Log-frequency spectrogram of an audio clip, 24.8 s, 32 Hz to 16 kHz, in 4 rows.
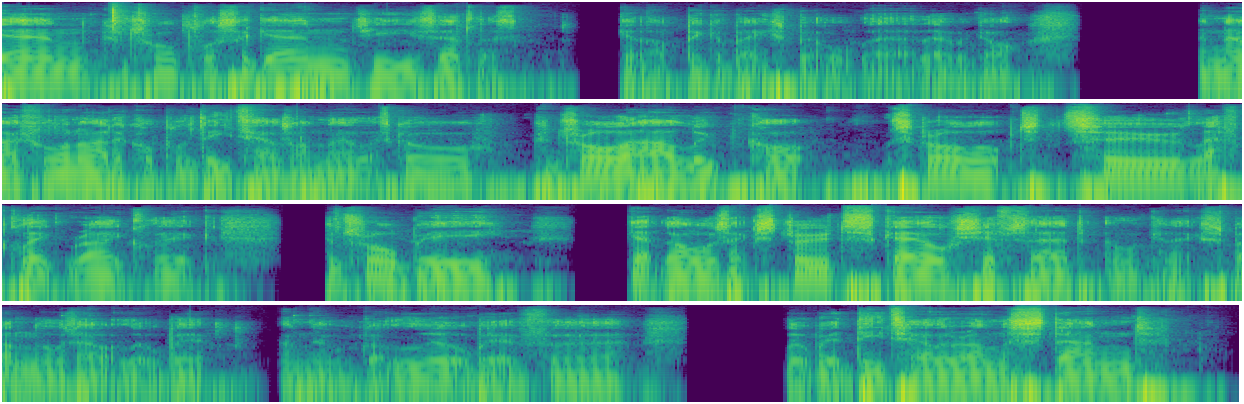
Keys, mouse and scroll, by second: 2.2 g, 13.2 middle click, 13.9 ctrl+b, 16.0 e, 19.6 3, 20.0 click, 20.3-20.8 scroll down 4, 20.6 middle click, 21.2 shift+middle click, 21.4-21.8 scroll up 2, 21.8 middle click, 23.0-23.3 scroll down 2, 23.4 shift+middle click, 24.2 scroll up 1, 24.6 middle click.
